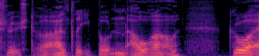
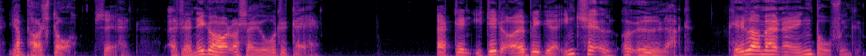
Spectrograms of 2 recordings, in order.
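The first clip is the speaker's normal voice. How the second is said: heated debate; 4 semitones higher, 8 dB louder than usual. A narrator's reading. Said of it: "en heftig debat".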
